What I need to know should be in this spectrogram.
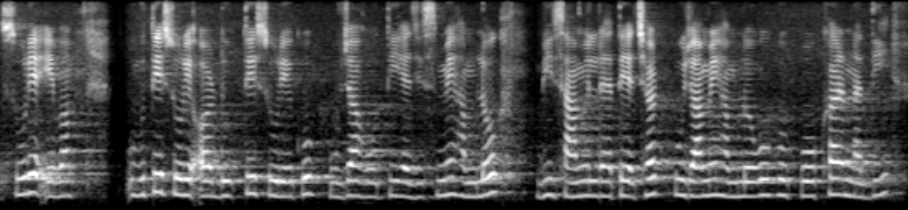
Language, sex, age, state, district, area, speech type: Hindi, female, 18-30, Bihar, Samastipur, rural, spontaneous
